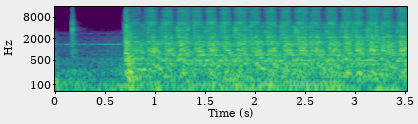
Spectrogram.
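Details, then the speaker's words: 1973 VW Thing with a swapped-in VW Beetle engine: starter churns steadily for several seconds but it never catches; both fuel pumps not working well, a broken check valve suspected; cranks but won't start. "so we got two fuel pumps both of which aren't working out so well"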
